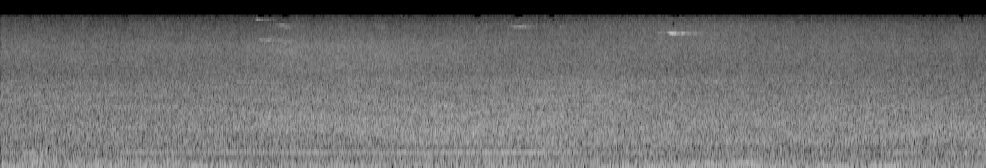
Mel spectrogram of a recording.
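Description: Cars' engines idling, a steady low rumble with a faint constant hum over traffic noise.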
